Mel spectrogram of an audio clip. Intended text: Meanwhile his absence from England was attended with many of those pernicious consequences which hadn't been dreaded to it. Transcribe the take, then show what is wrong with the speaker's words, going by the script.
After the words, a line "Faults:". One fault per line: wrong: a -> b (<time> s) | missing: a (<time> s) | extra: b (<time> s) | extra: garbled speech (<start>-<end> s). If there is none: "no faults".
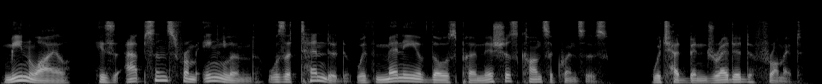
Meanwhile his absence from England was attended with many of those pernicious consequences which had been dreaded from it.
Faults:
wrong: hadn't -> had (6.7 s)
wrong: to -> from (7.5 s)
